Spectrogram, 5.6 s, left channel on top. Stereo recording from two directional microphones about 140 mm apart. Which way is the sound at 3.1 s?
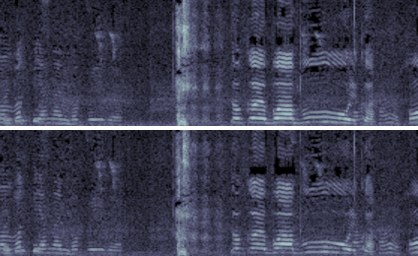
20° right (ahead or behind).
